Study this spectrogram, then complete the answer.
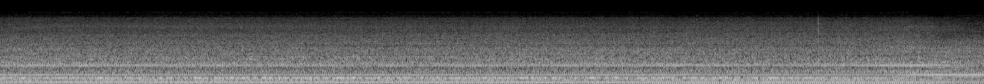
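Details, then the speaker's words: Goodman heat pump compressor replacement: refrigerant recovery machine running off a 2000 W power station at about 600 W output; steady even motor hum, constant fan rush and steady tones, no knocks or surging; normal running. "Make sure everything's turned on. Sounds like it's blowing."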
